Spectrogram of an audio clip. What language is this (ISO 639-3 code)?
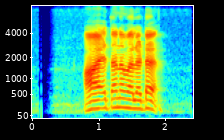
sin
